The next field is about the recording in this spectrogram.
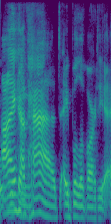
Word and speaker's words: Boulevardier: It's a Boulevardier. – Oh, what did I say? Belvedere? – Yes.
